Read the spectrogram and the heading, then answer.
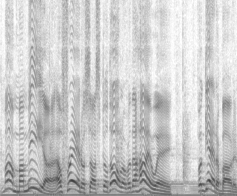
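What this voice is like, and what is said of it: Exaggerated put-on Italian accent. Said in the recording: “I'm doing this ridiculous accent”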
